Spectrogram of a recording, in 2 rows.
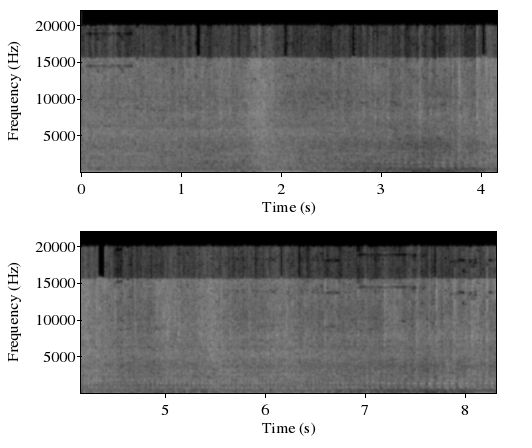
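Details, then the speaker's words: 428 Cobra Jet V8 in the Lethal Cat, first start since a 2014 engine fire: lumpy, uneven idle with throttle blips and a wandering rhythm; carburetor bowls leak fuel, rough running, needs carburetor tuning. "we got a fuel leak but it does run because you heard it mm-hmm and this is why we have to do first we have to tweak it a lot"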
